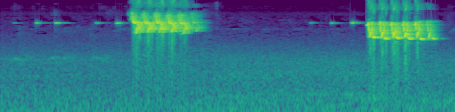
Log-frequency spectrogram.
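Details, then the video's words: Sunda blue robin, endemic to Java and Sumatra, used as a tutor song: two bright, rapid chattering phrases about a second long, spaced some three seconds apart, each introduced by thin high notes. "Berkecet biru, burung unik dengan kicauan merdu"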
